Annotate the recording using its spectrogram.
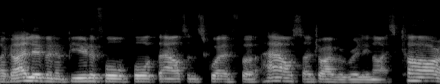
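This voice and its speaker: With an English accent, a man speaks at a medium pitch and moderate pace, showing ordinary pitch variation and hardly any pauses. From England. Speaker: real estate agent. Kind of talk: casual chat.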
